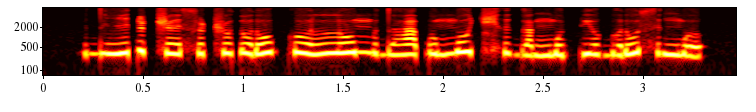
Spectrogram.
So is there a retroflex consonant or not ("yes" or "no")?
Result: yes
